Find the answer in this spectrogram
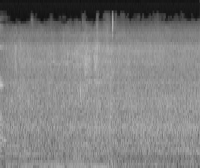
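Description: A steady low hum under faint background noise.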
